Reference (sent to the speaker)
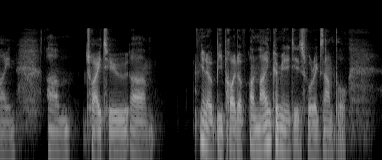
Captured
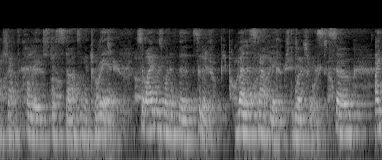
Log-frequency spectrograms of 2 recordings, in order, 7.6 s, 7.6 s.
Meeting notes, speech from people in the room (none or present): present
